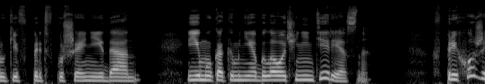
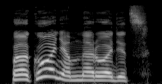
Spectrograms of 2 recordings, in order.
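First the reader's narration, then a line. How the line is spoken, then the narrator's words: Exclaimed. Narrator (Russian): воскликнул Олег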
